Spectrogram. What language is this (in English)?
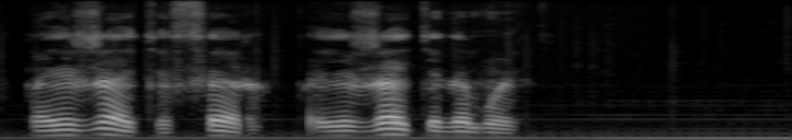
Russian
